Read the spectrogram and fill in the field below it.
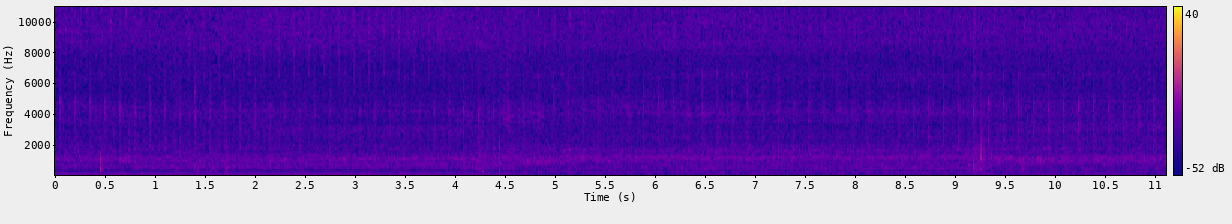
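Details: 2003 Ford Mustang Cobra V8 idling with a low, even drone and a faint, light valvetrain ticking, louder underneath as it echoed into the cat. The cause was a failing cam roller from a clogged cat backing heat and carbon into the engine; the cats were removed.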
